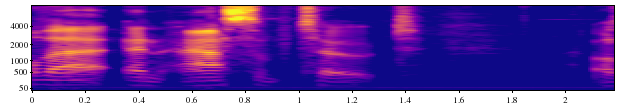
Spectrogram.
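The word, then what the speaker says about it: asymptote: it or cross it we call that an ASM toote I'll spell that so uh ASM toote A s y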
